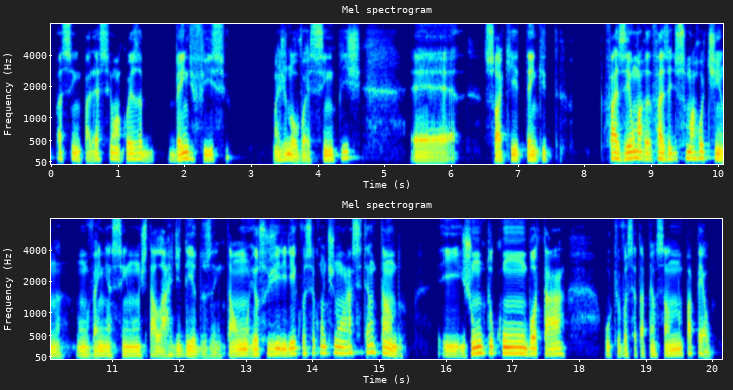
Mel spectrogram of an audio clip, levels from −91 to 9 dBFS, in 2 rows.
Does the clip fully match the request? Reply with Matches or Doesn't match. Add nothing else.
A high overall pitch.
Doesn't match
